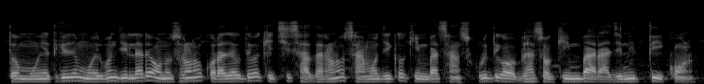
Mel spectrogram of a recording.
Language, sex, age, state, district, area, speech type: Odia, male, 30-45, Odisha, Mayurbhanj, rural, spontaneous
